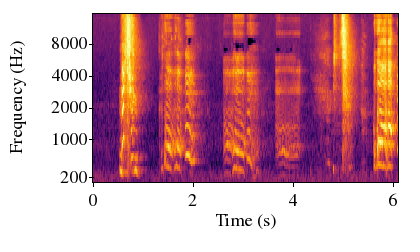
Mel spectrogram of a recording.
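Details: Deliberate, on-purpose sneezing by an adult woman: a few sharp, explosive bursts mixed with the hearty laughter of a 4-month-old baby boy.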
